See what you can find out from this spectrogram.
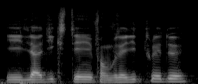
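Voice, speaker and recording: A man's voice: mid-range voice, little pitch movement, clean tone. A man co-hosting a podcast, giving opinionated takes on football matches in casual chat. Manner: quick, opinionated, venting. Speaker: podcast co-host.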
